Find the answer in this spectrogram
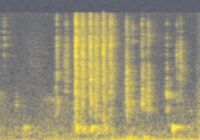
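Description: Faint computer keyboard keystrokes, a quick run of key presses starting about half a second in, as new lines are opened in the code.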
